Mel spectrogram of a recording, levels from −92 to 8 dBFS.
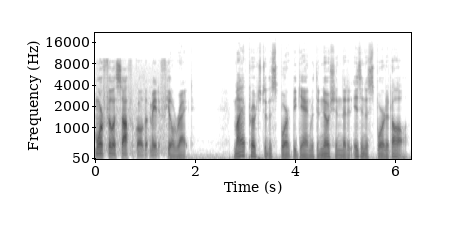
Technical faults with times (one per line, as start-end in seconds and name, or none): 0.00-1.50 input switched to a poorer device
